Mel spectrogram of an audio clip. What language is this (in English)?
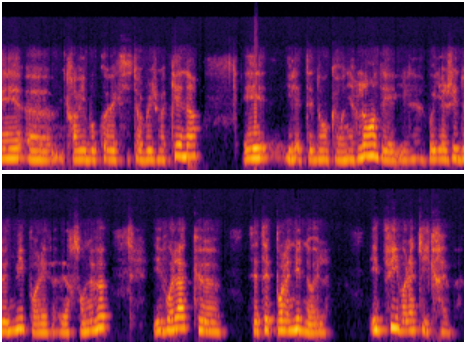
French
